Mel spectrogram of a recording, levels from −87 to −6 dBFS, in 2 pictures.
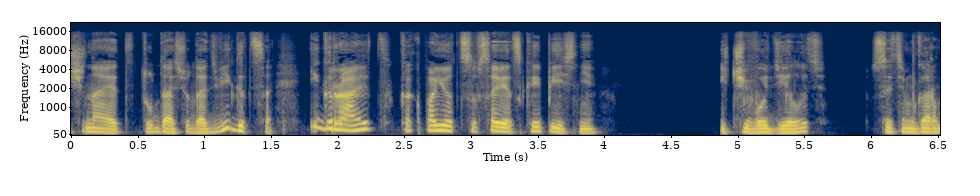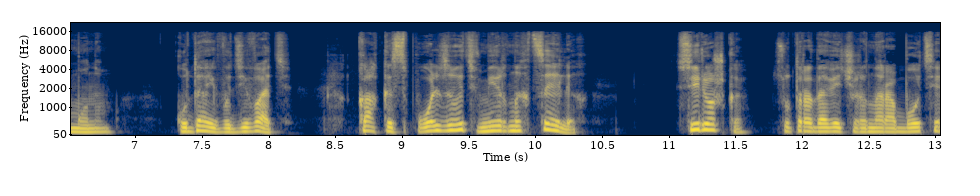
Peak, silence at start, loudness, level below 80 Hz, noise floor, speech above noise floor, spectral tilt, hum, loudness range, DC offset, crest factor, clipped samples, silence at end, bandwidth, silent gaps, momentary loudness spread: -2 dBFS; 0 s; -17 LUFS; -60 dBFS; -72 dBFS; 56 dB; -5 dB/octave; none; 3 LU; under 0.1%; 16 dB; under 0.1%; 0 s; 16 kHz; 4.62-4.77 s; 11 LU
